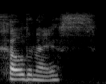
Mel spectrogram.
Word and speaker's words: Geldenhuis: It's pronounced Gelace. Okay. G say that again. Gelenhase.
